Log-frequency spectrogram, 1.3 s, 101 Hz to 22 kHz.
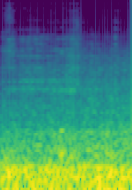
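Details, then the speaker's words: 2004 Toyota Tacoma four-cylinder, 141,000 miles, driving after fixing a dead factory injector on cylinder 1 that quit on restart: smooth, steady low rumble, no stumbles, firing evenly on all cylinders. "but wasn't too hard to diagnose, and you know, the guy's back on the road now. So calling this one fixed."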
